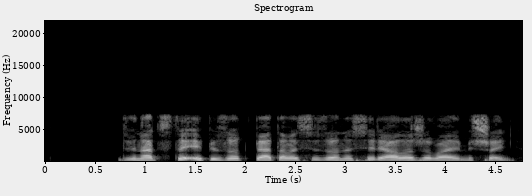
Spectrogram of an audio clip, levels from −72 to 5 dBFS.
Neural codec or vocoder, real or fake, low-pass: none; real; 7.2 kHz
